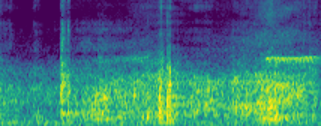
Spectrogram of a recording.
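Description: Skateboard wheels rolling on concrete as the board carves around the bowl, a steady rushing noise with a couple of sharp clicks about half a second and a second in.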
